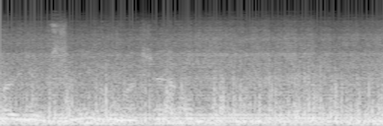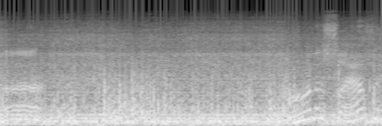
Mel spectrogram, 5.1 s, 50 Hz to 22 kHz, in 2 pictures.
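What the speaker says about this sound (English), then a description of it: "The Rebel 250 that I'm riding now" A Honda Rebel 250 motorcycle ridden on winter roads hums steadily under heavy wind rush, close and continuous, while the rider talks over it.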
